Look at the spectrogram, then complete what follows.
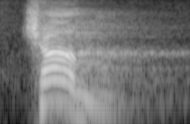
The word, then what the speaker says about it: chum: Chum rhymes with thumb.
